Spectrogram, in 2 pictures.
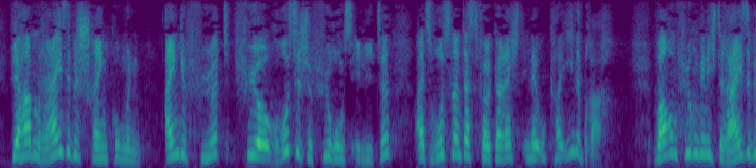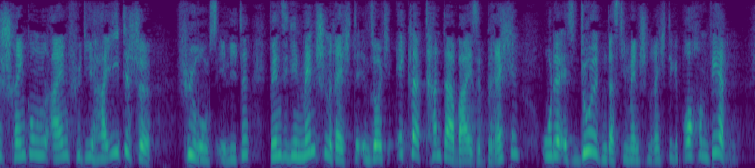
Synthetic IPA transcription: viːɐɦaːbm̩ʁaɪzəbəʃʁ̥ɛŋkʊŋən | ʔaɪnɡəfyːɐtfyːɐʁʊsɪʃəfyːʁʊŋseliːtəʔalsʁʊslant̚d̥asfœlkɐʁɛçtɪndeːɐʔukʁ̥aʔiːnəbʁa̰ːχ | vaʁʊmfyːʁənviːɐnɪçtʁaɪzəbəʃʁ̥ɛŋkʊŋənʔaɪnfyːɐdiːɦaʔiːtɪʃə | fyːʁʊŋsʔeliːtəvɛnziːdiːmɛnʃn̩ʁɛçtəʔɪnzɔlçʔeklatʰantɐvaɪzəbʁɛçn̩ | ʔoːɾɐɛsd̥ʊldn̩dasd̥iːmɛnʃn̩ʁɛçtəɡəbʁɔχn̩veːɐdn̩

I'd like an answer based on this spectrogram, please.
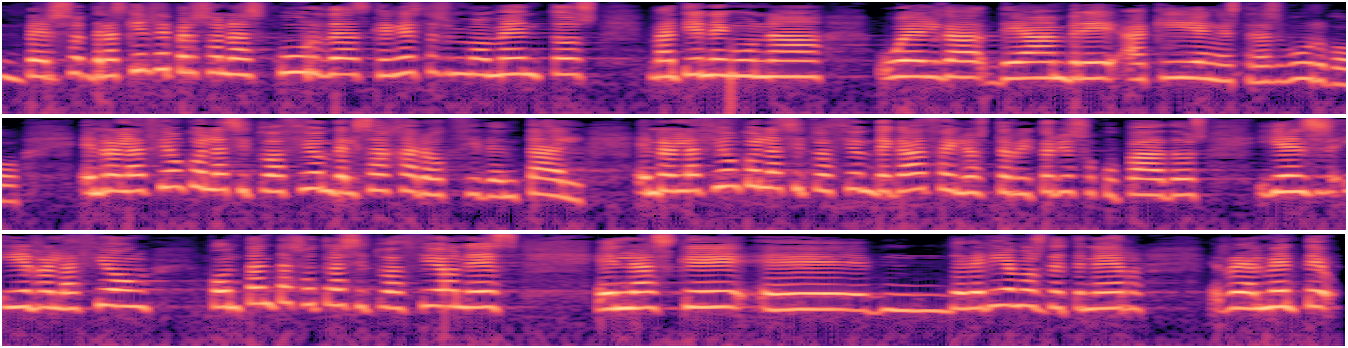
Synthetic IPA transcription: peɾsod̪elaskĩn̟θepeɾso̞naskuɾðaskeːŋe̞st̪ozmõmẽnt̪os | mãnt̪jenẽŋuna | welɣaðeambɾeʔakie̞ŋe̞st̪ɾazβuɾɣo | enre̞laθjo̞ŋkonlasit̪waθjo̞nd̪e̞lsaxaɾaokθiðe̞nt̪alenre̞laθjo̞ŋko̞nlasit̪waθjo̞nd̪e̞ɣaθailo̞st̪e̞rit̪o̞ɾjo̞sokupaðosienrelaθjo̞ŋ | ko̞nt̪ant̪aso̞t̪ɾasːit̪waθjo̞neseŋlaske | d̪e̞β̞e̞ɾiamo̞zðe̞t̪eneɾ | realmẽnt̪e

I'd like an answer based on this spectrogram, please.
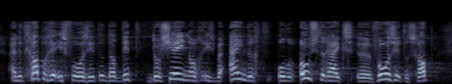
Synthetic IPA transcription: ʔɛnɦətχrɑpəχəɪsfʊːɹzɪtəɹdɑt̚dɪtdoʃejnɔχɪzbəɛjndəχt | ɔndəɹowstərɛjksvʊːɹzɪtəɹsχɑp

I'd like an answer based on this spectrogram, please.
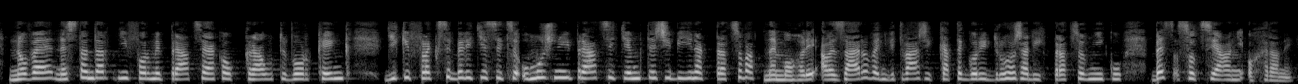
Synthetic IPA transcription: no̞vɛːnɛst̪andaɾt̪ɲiːfo̞ɾmɪpɾaːt͡sɛjako̞kɾawt̪vo̞ɾkɪŋkɟiːkɪflɛksɪbɪlɪcɛsɪt͡sɛʔumo̞ʒɲujiːpɾaːt͡sɪcɛmkt̪ɛr̝iːbɪjɪnak̚pɾat͡so̞vat̪̚nɛmo̞ɦlɪʔalɛzaːɾo̞vɛɲvɪt̪vaːr̝iːkat̪ɛɡo̞ɾɪjɪd̪ɾuɦoradiːxpɾat͡so̞vɲiːkuːbɛsːo̞t͡sɪjaːlɲiːʔo̞xɾanɪ

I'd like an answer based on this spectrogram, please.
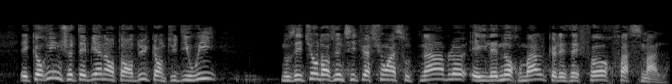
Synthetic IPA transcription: ekɔʁinʒət̪ɛbjɛ̃nɑ̃t̪ɑ̃d̪ykɑ̃t̪yd̪iwi | nuzet̪jɔ̃d̪ɑ̃zynsit̪yasjɔ̃ɛ̃sut̪nableilɛnɔʁmalkəlezefɔːʁfasma̰l

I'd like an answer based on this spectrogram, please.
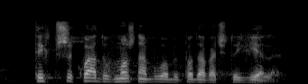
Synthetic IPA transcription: t̪ɘxpʂɘkwad̪ufmɔʐnabɘwɔbɘpɔd̪avat͡ɕt̪ut̪ɛjvʲjɛlɛ̰

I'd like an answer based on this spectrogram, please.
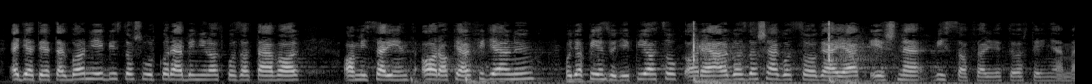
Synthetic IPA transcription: ʔɛɟːɛt̪eːrt̪ɛɡ̚bɒrniejibist̪o̞ʃuːrko̞ɾaːbːiɲilɒt̪ko̞zɒt̪aːvɒl | ɒmisɛɾint̪ɒrːɒkɛlfiɟɛlnyŋk | ho̞ɟɒpeːnzyɟipijɒt̪so̞kɒɾɛaːlɡɒzd̪ɒʃaːɡo̞t̪so̞lɡaːjːaːkeːʃnɛvisːɒfɛleːt̪ø̞rt̪eːɲːɛ̰mːɛ̰

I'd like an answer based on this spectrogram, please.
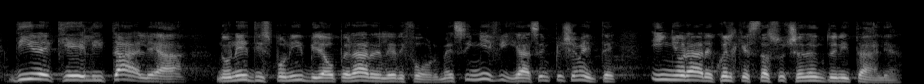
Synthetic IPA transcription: d̪iːɾek̟elit̪aːlja | nonɛd̪ːisponiːbileaopeɾaːɾɪleɾifɔrmesiɲːiːfikasemplit͡ʃemɛnt̪e | iɲːoɾaːɾɪkwelkest̪asːut͡ʃːed̪ɛnd̪ʊinit̪a̰ːlja̰

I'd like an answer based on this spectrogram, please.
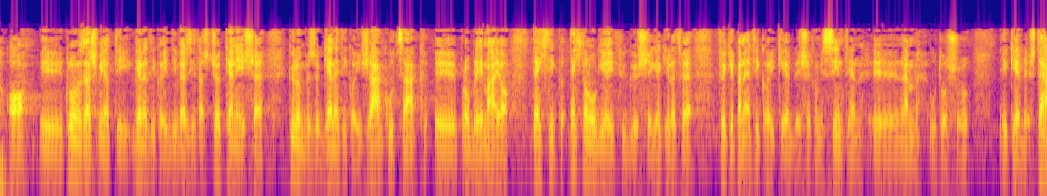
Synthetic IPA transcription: ɒkloːnozaːʃmijɒt̪ːiɡɛnɛt̪ikɒjid̪ivɛrzit̪aːʃt͡ʃøkːɛneːʃɛkylø̞mbø̞zøːɡɛnɛt̪ikɒjiʒaːkut̪saːkpro̞bleːmaːjɒt̪ɛnit̪ɛçno̞loːɡijɒjifyɡːøːʃeːɡɛkilːɛt̪ʋɛføːkeːpːɛnɛ̰t̪ikɒjikeːrd̪ḛːʃɛkɒmisint̪eːnnɛmṵt̪oːlʃoː | keːrd̪ḛːʃt̪ɛɦa

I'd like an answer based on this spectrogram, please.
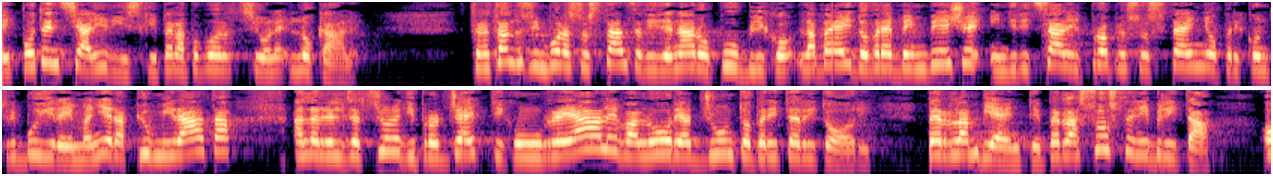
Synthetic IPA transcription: ejpot̪ent̪sjaːlirisk̟iperlapopolat̪sːjoːneloka̰ːlḛ | t̪ɾat̪ːand̪osiːmbwɔːnasost̪ant̪sad̪id̪enaːɾopubːlikolabɛjd̪ovɾɛbːeiɱveːt͡ʃeʔind̪iɾit̪sːaːɾeilpɾɔːpɾjosost̪ɛɲːoperkont̪ɾibuiːɾeimmanjɛːɾapjumːiɾaːt̪aːlːaɾealid̪zat̪sːjoːned̪ipɾod͡ʒɛt̪ːikonunreaːlevaloːɾead͡ʒːunt̪opeɾit̪erːit̪ɔːɾi | perlambjɛnt̪eperlasost̪enibilit̪a

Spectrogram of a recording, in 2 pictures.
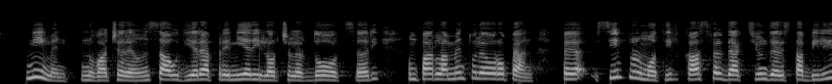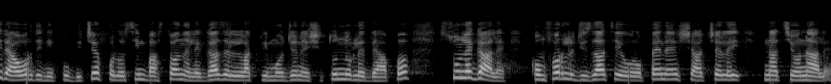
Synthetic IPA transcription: nime̞nʲnuvat͡ʃe̞ɾe̞ɨnsəaud̪ie̞ɾeapɾe̞mije̞ɾilo̞rt͡ʃe̞le̞rd̪o̞wət̪sərʲɨnparlame̞nt̪ule̞uɾo̞pean | pe̞simplulmo̞t̪ivkəast̪fe̞ld̪e̞ak̚t̪siunʲd̪e̞ɾe̞st̪abiliɾeao̞rd̪inijpublit͡ʃe̞fo̞lo̞sind̪bast̪oane̞le̞ɡaze̞le̞lakɾimo̞d͡ʒe̞neʃit̪unuɾile̞d̪eapəsunt̪le̞ɡale̞ko̞nfo̞rmle̞d͡ʒislat̪sieːeuɾo̞pe̞ne̞ʃiat͡ʃe̞le̞j | nat̪sio̞nale̞̰

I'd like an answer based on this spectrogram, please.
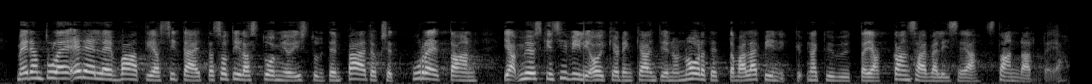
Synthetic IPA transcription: meidænt̪uleːeɾelːeːʋʋɑːt̪iɑssit̪æet̪ːæsot̪ilɑst̪uomioist̪umt̪empæːt̪økset̪puret̪ɑːn | jɑmyøskinsiʋilio̞ijk̟eude̞ŋkæynt̪ienonnoudɑt̪e̞t̪ːɑʋɑlæpinnækyʋyːt̪ːæjɑkɑnsɑiʋʋælisiæst̪ɑndɑrdḛjɑ̰

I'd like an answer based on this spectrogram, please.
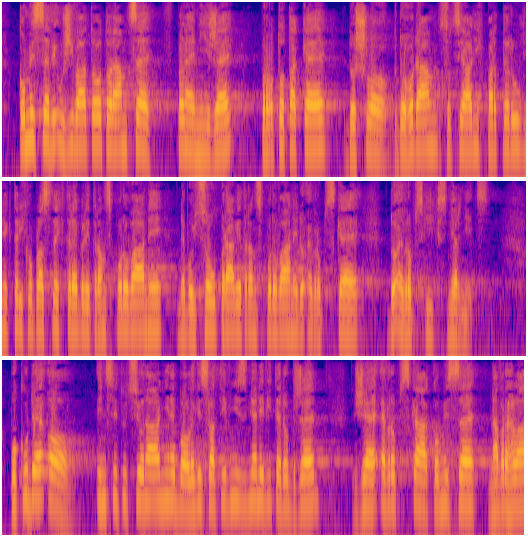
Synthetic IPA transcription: ko̞mɪsɛvɪuʒiːvaːt̪o̞ɦo̞t̪o̞ɾaːmt͡sɛfpl̩nɛːmiːr̝ɛ | pɾo̞t̪o̞t̪akɛːdo̞ʃlo̞ɡdo̞ɦo̞daːmso̞t͡sɪaːlɲiːxpaɾt̪nɛɾuːvɲɛk̚t̪ɛɾiːxʔo̞blast̪ɛxk̚t̪ɛɾɛːbɪlɪt̪ɾanspono̞vaːnɪnɛbo̞jso̞wpɾaːvjɛt̪ɾanspono̞vaːnɪdoʔɛvɾopskɛː | doɛvɾo̞pskiːxsmɲɛɾɲɪ̰t͡s | po̞kut̪̚dɛʔo̞ | ʔɪnst̪ɪt̪ut͡sɪo̞naːlɲiːnɛbo̞lɛɡɪslat̪ɪvɲiːzmɲɛnɪviːt̪ɛdo̞br̝ɛ | ʒɛʔɛvɾo̞pskaːko̞mɪsɛnavr̩ɦla

